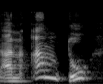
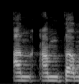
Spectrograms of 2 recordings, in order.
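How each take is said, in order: First: The word ends with a u vowel. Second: The word ends with an a vowel. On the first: I have bestowed favor. The speaker calls it wrong. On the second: You have bestowed favor. The speaker calls it right.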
